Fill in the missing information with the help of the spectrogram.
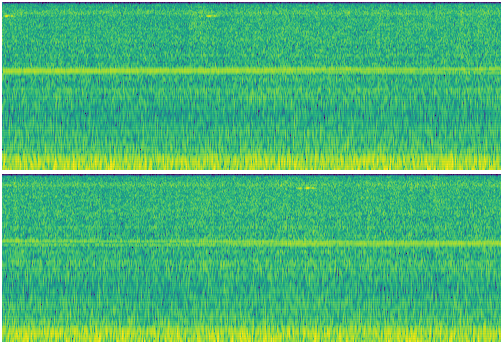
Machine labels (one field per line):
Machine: pump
